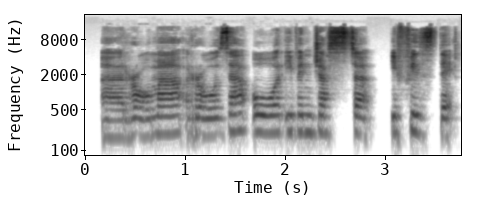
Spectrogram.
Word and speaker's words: Roma: to pronounce is to put the D instead of an R. So even with um other word like Roma we can train our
